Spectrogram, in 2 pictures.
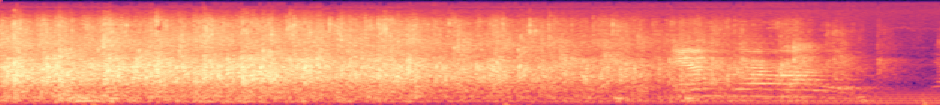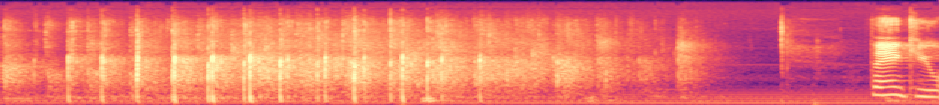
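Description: An audience at a Houston panel event applauds the panelists, broad clapping filling the first half before thinning into scattered individual claps, with a speaker's voice over the tail.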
